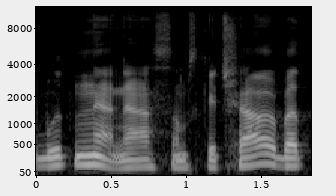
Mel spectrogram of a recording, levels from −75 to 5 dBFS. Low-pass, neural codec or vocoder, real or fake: 10.8 kHz; none; real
